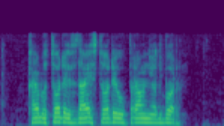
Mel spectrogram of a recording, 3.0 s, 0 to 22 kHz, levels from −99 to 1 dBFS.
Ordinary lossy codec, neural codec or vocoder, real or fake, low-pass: none; none; real; 7.2 kHz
